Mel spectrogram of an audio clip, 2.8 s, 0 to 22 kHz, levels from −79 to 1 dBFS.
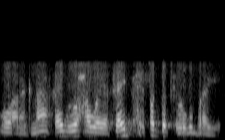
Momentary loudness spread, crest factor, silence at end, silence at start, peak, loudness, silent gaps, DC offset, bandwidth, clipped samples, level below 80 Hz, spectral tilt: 7 LU; 18 dB; 0.1 s; 0 s; -10 dBFS; -29 LUFS; none; under 0.1%; 3.8 kHz; under 0.1%; -88 dBFS; -3 dB/octave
